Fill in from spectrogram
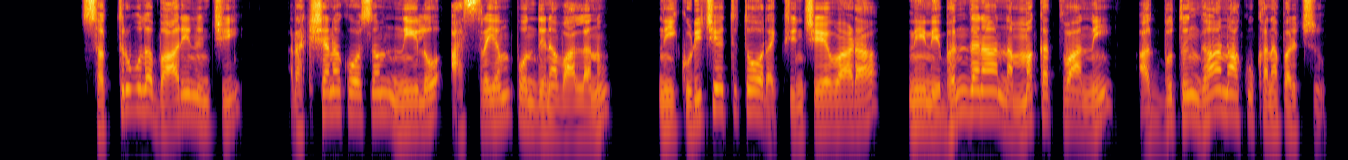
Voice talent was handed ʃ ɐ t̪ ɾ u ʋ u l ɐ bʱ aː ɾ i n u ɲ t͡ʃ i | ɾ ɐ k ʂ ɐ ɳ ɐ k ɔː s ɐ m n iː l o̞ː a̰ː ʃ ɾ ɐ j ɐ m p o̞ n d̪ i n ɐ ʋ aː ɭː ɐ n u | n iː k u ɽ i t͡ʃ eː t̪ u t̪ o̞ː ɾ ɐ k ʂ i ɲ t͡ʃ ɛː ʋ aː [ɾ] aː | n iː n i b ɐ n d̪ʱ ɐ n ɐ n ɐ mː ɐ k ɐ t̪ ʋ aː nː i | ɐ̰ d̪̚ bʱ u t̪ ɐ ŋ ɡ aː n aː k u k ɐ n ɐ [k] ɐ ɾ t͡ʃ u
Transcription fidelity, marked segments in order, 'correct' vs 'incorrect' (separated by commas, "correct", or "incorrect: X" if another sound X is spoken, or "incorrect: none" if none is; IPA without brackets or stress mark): incorrect: ɽ, incorrect: p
